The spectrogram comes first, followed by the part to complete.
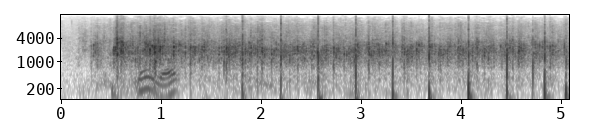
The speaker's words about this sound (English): Where's the applause drop? Where's that shit at?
